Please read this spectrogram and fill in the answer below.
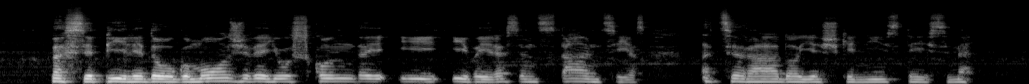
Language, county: Lithuanian, Alytus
